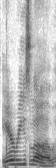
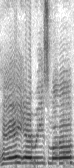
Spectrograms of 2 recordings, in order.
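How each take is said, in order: First: Said in the usual way. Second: High, loud and slow hey to a viewer; greeting a viewer in chat with a loud, slow hey. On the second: Real, not acted. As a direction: call out her name with a big welcome.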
